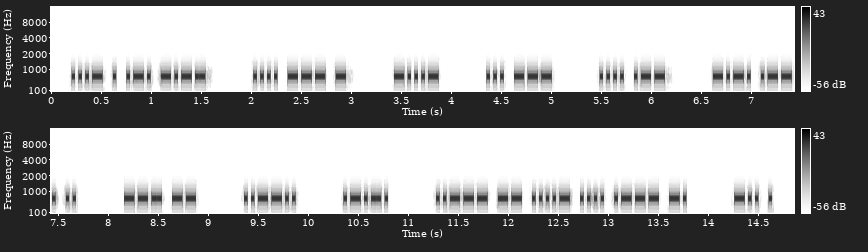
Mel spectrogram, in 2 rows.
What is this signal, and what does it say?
Morse code, heard as a keyed tone, about 36 wpm, 700 Hz. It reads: VERY HOT <BT> SO HW CPI OM ? <AR> 2M4HJN DE
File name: UK MASTER QSOs TRAINING / 35WPM / UK MASTER QSOs 0011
